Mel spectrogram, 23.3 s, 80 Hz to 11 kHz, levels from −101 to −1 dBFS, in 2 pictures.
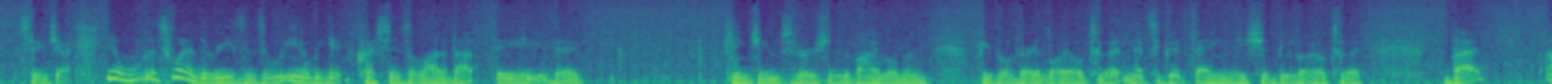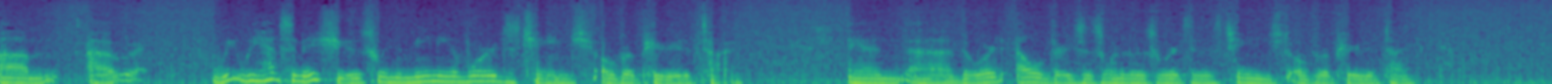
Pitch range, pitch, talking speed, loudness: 115-130 Hz, 120 Hz, 205 wpm, -29 LUFS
